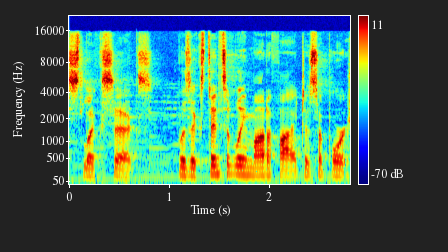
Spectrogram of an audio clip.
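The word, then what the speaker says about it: SLC-6: specifically High inclination launches space launch complex 6 slc6 pronounced as slick 6 was extensively modified to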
